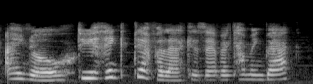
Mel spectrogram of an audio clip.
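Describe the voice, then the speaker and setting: A woman voicing a worried but plucky young companion in an animated fan dub, earnest in tone. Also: fairly high pitch, normal speed, soft background music. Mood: worried, ready. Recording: dull lo-fi microphone.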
